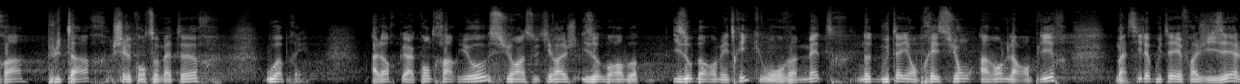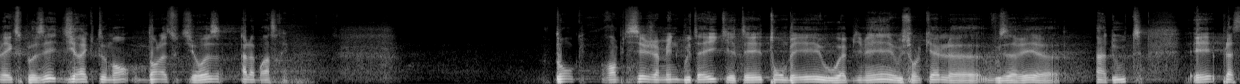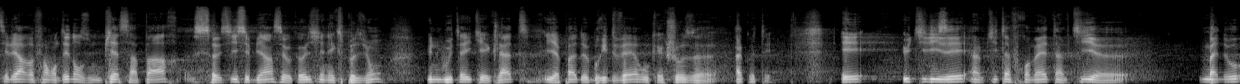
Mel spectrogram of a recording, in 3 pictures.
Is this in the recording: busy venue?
yes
